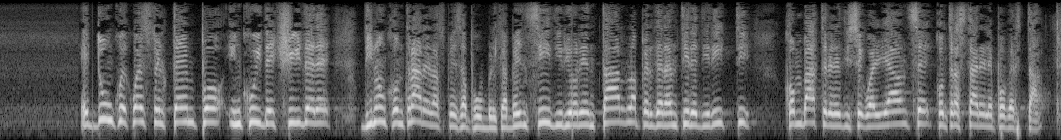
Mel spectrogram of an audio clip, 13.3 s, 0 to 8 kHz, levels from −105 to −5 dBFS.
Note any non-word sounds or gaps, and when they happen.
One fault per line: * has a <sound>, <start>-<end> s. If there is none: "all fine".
all fine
